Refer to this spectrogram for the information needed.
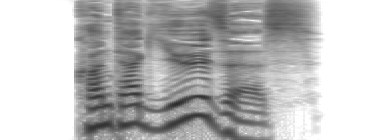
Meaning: strong/mixed nominative/accusative neuter singular of kontagiös
- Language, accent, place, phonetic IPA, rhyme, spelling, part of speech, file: German, Germany, Berlin, [kɔntaˈɡi̯øːzəs], -øːzəs, kontagiöses, adjective, De-kontagiöses.ogg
